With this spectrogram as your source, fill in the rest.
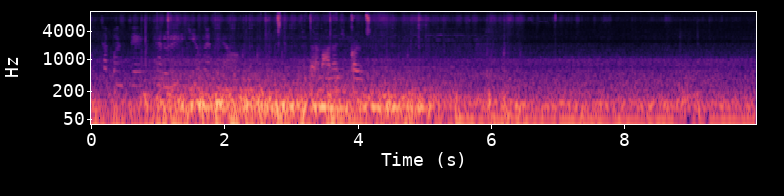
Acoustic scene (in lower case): car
